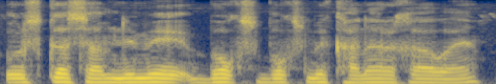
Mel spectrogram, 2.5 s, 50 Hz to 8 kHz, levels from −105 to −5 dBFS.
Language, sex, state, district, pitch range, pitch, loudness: Hindi, male, Arunachal Pradesh, Longding, 130-135 Hz, 130 Hz, -17 LUFS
